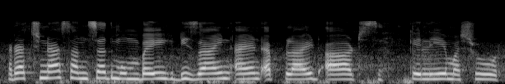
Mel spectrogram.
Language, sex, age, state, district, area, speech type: Urdu, female, 18-30, Uttar Pradesh, Balrampur, rural, spontaneous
